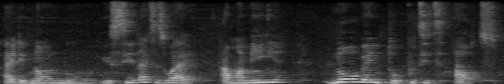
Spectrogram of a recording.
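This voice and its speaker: A woman's voice: mid-range voice, measured pace, darkish tone. A woman with a Nigerian Igbo accent talking casually and emphatically to her viewers, giving her opinions. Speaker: video host. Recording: roomy, echoing sound.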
